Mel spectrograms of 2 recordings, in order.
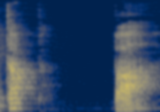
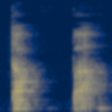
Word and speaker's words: tappaa: So you take very little, or you take a little break between when you say tappaa, tappaa. And native speakers will leave it very short, but I recommend that you take a little break between those, because then later on it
